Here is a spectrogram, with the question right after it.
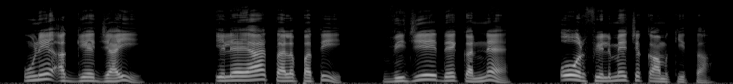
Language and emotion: Dogri, neutral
